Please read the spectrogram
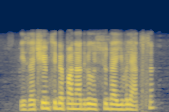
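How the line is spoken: Icy question. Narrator (Russian): ледяным тоном спросила

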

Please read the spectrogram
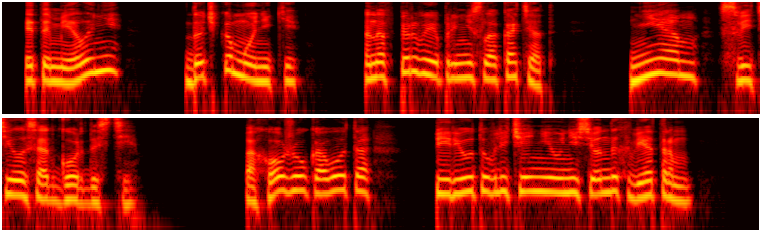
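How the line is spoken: Laughing. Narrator (Russian): засмеялась Эшлинг

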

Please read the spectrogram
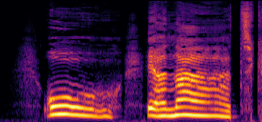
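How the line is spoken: Shriek. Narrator (German): kreischte Marlene Dieterding

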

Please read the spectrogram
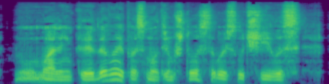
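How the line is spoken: Soft offer. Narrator (Russian): тихо предложил он

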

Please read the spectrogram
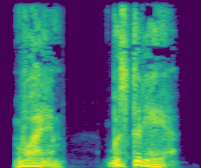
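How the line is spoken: Hoarse rasp. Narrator (Russian): прохрипел

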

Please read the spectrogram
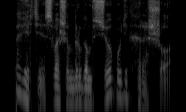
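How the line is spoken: Soft. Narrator (Russian): мягко сказал

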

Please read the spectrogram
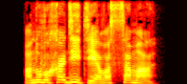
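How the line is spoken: Aggressive bark. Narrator (Russian): уже не пытаясь замаскировать агрессивный настрой, рявкнула

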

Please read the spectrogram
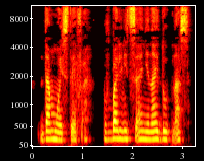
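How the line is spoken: Hoarse voice. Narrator (Russian): хрипло говорит Тим

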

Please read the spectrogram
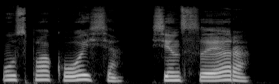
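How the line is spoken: Soft gentle male voice. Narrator (Russian): Мягкий, ласковый мужской голос

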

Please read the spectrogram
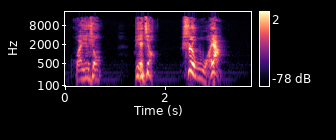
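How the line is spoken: Low hushed voice. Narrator (Chinese): 这位青衣之人呢说话了，压低声音

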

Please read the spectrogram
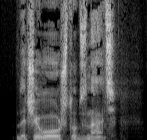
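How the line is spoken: Dull muffled voice. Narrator (Russian): Глухо проговорил комиссар

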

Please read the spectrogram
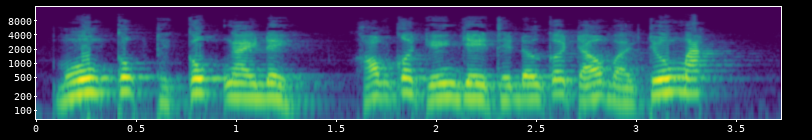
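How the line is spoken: Roaring. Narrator (Vietnamese): gầm lên

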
